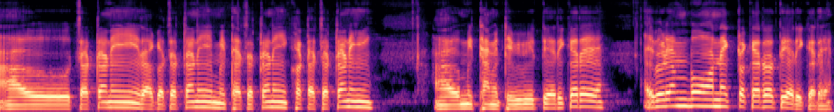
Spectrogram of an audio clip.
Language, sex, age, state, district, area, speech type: Odia, male, 60+, Odisha, Bhadrak, rural, spontaneous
